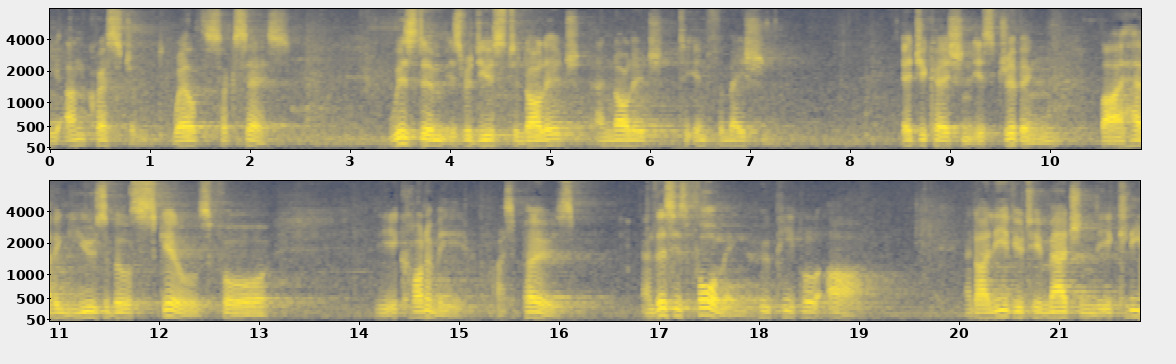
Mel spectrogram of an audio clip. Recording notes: This was recorded at the London Centre for Spirituality in London and at the Church of St Mary Woolnoth in the City of London in Monday 16th May 2011.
